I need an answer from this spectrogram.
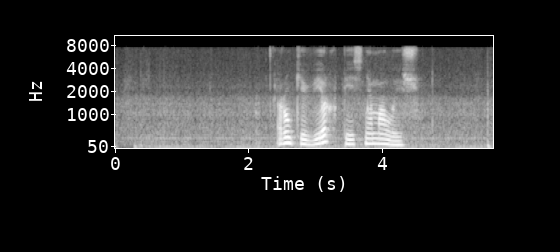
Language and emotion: Russian, neutral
